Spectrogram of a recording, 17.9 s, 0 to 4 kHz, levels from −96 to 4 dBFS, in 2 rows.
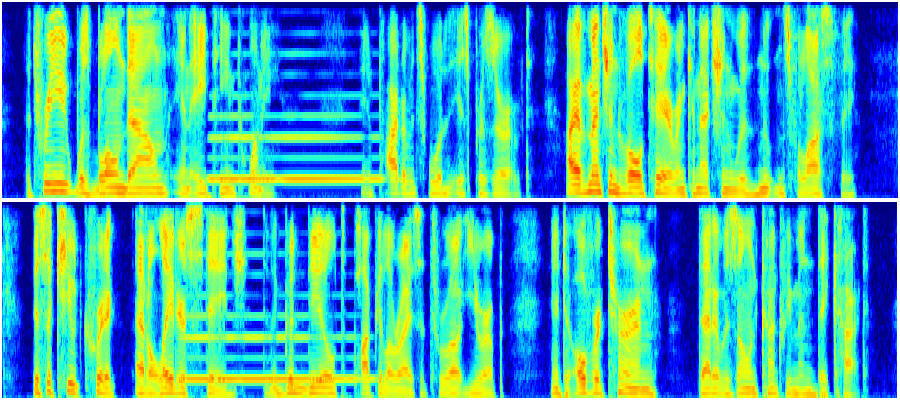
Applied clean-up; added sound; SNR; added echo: neural mask model RNNoise.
